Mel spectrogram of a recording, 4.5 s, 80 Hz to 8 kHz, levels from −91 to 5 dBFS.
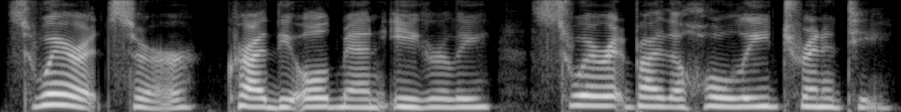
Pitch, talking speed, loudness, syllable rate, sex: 220 Hz, 175 wpm, -18 LUFS, 4.6 syllables/s, female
